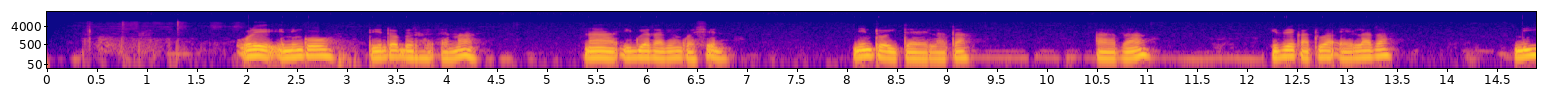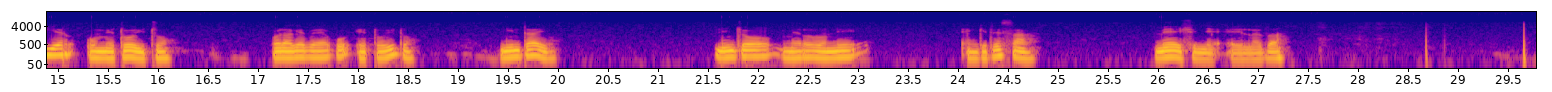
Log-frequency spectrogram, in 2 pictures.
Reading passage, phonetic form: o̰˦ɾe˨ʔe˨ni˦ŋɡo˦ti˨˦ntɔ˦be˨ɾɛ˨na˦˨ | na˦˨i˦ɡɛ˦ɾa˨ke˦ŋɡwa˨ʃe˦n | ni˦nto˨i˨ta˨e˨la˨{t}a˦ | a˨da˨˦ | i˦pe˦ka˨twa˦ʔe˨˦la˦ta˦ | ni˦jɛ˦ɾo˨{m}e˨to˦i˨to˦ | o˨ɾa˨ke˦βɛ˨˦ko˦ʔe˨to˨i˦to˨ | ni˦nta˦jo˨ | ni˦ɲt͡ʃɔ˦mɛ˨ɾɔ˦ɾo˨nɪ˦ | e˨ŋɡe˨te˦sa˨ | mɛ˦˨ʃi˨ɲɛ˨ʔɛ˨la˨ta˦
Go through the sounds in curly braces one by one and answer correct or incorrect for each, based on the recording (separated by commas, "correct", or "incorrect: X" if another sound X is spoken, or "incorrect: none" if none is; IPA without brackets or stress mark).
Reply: correct, correct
